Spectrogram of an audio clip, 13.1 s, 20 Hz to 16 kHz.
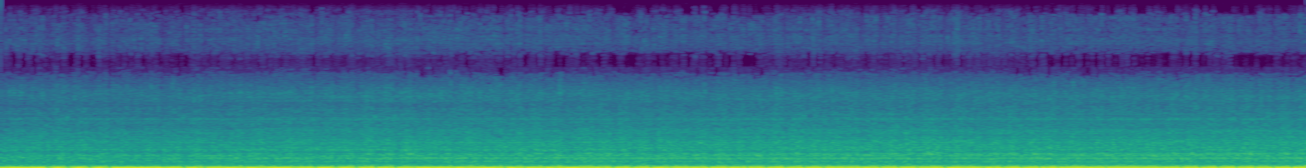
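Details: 2000 Triumph Sprint ST 955 triple, first start in 24 years after being wrecked new and stored in a barn, with a cleaned fuel pump and new fuel hoses: steady, even hum with a deep low beat and no knocks or rattles; running cleanly.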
